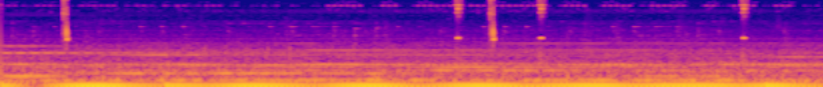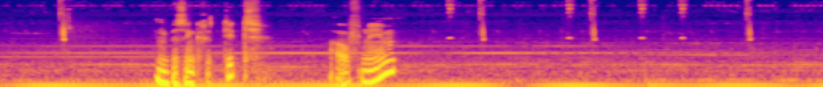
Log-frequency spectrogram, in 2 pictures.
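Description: Short, sharp menu clicks tick now and then.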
